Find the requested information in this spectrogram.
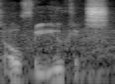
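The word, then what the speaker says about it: Ophiuchus: If y'all don't know how to say it, it's ofus.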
